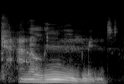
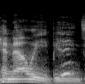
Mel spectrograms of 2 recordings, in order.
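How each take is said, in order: First: Every syllable of cannellini is said. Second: A middle syllable of cannellini is dropped. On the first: The speaker calls it right. "no, they're cannellini beans" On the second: The speaker calls it wrong. "She always likes to say"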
